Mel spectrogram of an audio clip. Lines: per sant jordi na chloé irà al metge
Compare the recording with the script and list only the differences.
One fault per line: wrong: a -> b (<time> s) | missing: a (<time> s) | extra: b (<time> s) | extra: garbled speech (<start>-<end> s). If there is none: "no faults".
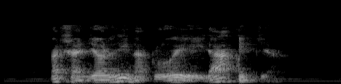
missing: al (2.3 s)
